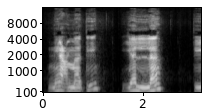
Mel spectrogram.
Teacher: تا کو بھی 3 الف کی مقدار کھینچ کر پڑھیں گے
